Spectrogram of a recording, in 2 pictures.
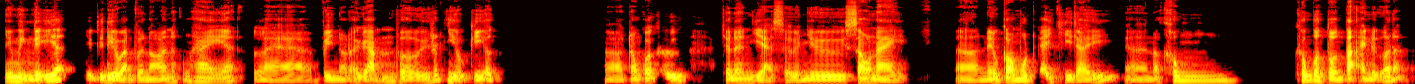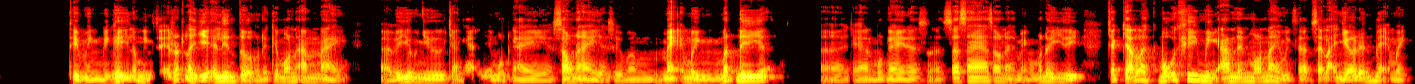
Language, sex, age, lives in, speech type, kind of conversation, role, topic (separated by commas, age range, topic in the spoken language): Vietnamese, male, 30-34, Vietnam, conversation, podcast, guest, Món ăn gia truyền đã ảnh hưởng đến bạn như thế nào?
